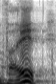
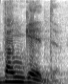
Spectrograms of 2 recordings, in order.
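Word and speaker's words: ועד: So when I was taught to say the Shema Israel, it was not Shema Israel, Leolam Vaed. It's Shemang Israel, Adonai Eloheinu, Adonai Echad, Baruch Shem Kevod Malchuto, Lengolam Vanged. Ayin is Okay.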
